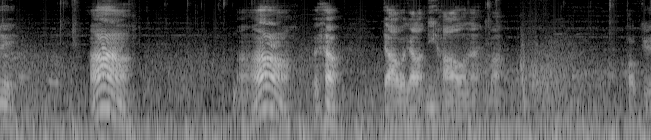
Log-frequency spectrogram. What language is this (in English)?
Dutch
